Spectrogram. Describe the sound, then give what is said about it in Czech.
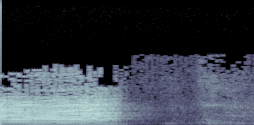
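A cow in a herd lets out one loud, drawn-out moo, followed by fainter lowing from other cattle. “Stádo kráv. Myslím, že to bylo stádo? Kráva.”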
